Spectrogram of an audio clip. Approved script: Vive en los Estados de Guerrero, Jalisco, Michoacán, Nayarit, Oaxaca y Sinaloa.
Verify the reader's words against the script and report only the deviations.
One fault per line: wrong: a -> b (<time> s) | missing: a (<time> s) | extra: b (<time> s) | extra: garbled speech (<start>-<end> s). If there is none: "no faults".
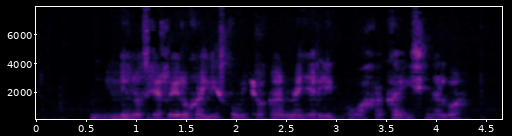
missing: Estados de (1.1 s)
